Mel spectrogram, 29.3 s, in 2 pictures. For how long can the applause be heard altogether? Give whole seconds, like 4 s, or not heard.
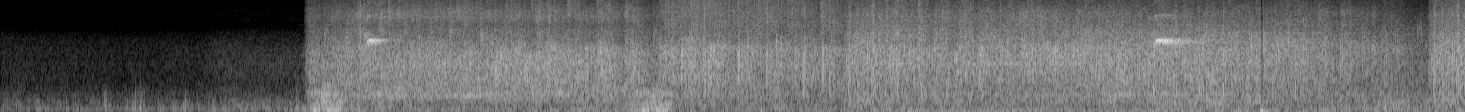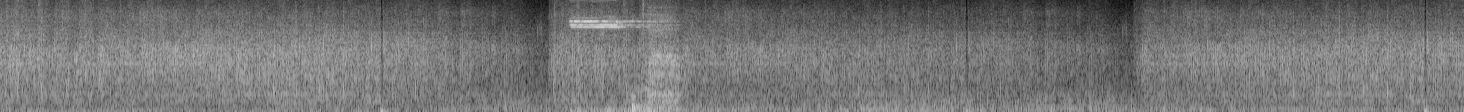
26 s.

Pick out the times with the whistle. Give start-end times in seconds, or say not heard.
3.2-3.9, 11.1-12.2, 20.3-21.4.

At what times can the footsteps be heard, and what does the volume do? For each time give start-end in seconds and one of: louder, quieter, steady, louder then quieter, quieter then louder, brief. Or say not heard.
not heard.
